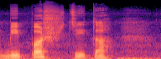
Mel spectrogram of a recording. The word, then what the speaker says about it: বিপশ্চিত: এরপর বিপশ্চিত, বিপশ্চিত, অর্থাৎ আমরা এই বিপস তালব্য পর্যন্ত উচ্চারণ করে তারপরে হচ্ছে চিত উচ্চারণ করছি, বিপশ্চিত, ঠিক আছে।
